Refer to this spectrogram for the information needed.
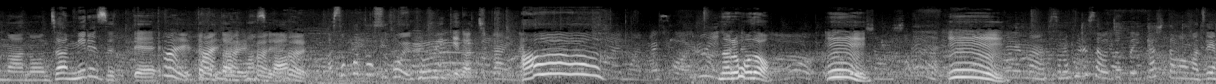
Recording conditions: busy venue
